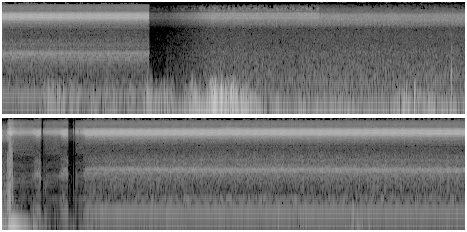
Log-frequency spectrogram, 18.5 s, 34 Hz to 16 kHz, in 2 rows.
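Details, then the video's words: A male red cicada (Tibicen haematodes) singing on a tree trunk gives a loud, steady, high-pitched buzzing drone that breaks off and restarts. "Cicadidae Tibicen haematodes ou Cigale rouge mÉle 2"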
